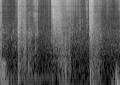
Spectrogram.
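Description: Footsteps in snow: three steps at a walking pace, each a short crunch.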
